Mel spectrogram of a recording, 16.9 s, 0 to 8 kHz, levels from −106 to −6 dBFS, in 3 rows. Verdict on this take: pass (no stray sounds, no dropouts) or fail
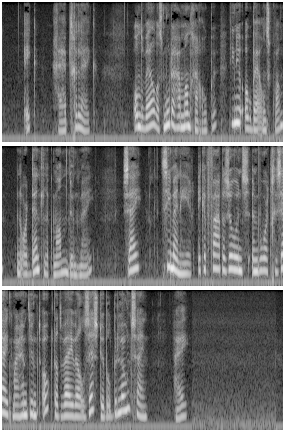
pass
